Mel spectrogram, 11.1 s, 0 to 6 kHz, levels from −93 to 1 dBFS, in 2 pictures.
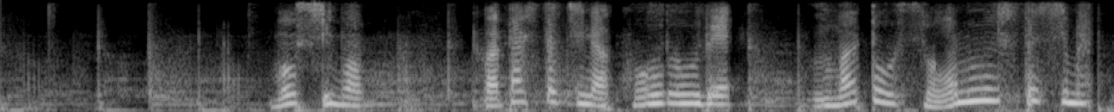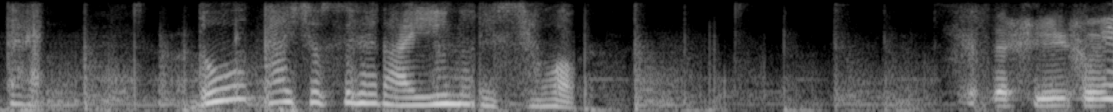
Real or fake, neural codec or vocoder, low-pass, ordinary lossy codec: fake; codec, 16 kHz in and 24 kHz out, 0.6 kbps, FireRedTTS-2 codec; 5.4 kHz; Opus, 32 kbps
